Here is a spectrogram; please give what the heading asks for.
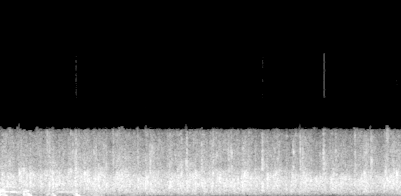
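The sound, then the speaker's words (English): A loud, dense round of applause from the audience at a Manchester mayoral debate, honoring the candidates. A voice is heard briefly at the start before the clapping continues evenly. “Let's give one final round of applause to our candidates, Ms. Craig.”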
